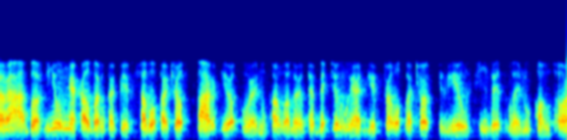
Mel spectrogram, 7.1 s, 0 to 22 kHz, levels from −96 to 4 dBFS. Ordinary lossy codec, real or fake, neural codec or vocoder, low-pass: Opus, 64 kbps; fake; autoencoder, 22.05 kHz, a latent of 192 numbers a frame, VITS, trained on one speaker; 3.6 kHz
